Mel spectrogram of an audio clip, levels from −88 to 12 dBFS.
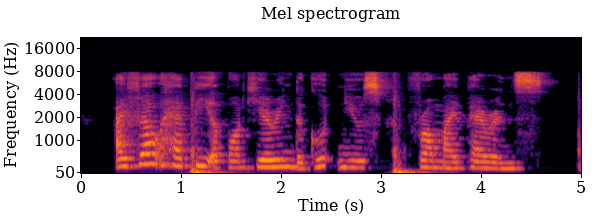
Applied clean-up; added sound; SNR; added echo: classical method spectral subtraction.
